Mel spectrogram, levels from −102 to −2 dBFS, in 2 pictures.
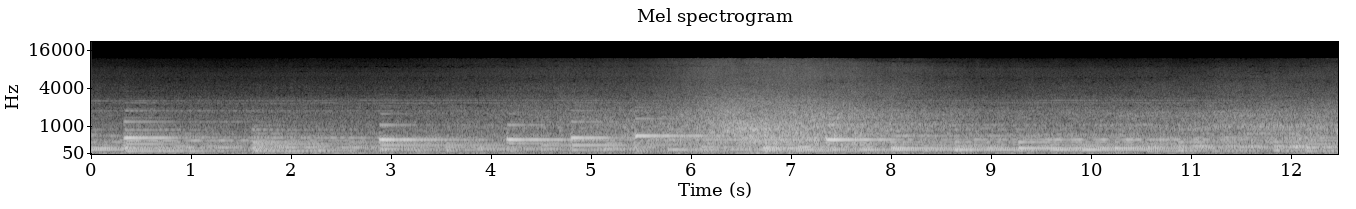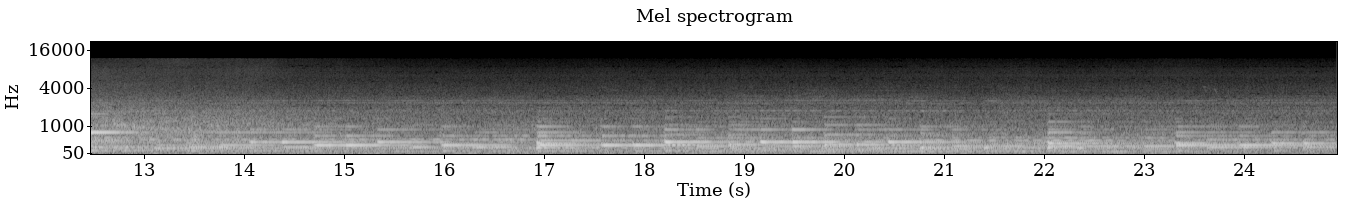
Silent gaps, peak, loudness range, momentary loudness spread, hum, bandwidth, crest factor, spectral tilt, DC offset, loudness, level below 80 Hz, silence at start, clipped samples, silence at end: none; -12 dBFS; 3 LU; 6 LU; none; 12 kHz; 16 dB; -8 dB/octave; under 0.1%; -28 LUFS; -46 dBFS; 0 s; under 0.1%; 0 s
